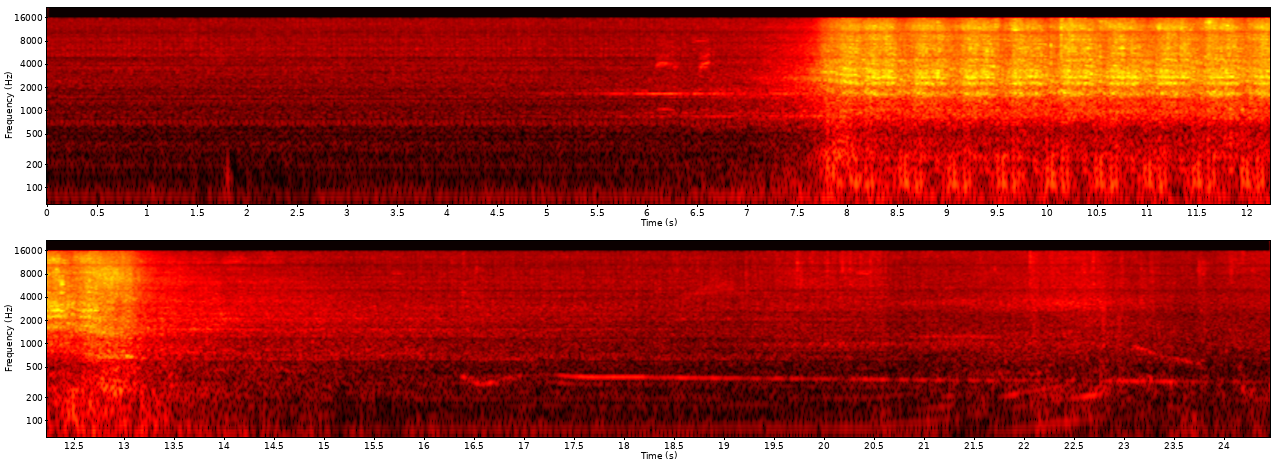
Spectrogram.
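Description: Express passenger train on the Leeds to London service approaching and passing at speed. It is loud for about five seconds with a rapid rhythmic clatter of wheels, then fades away.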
